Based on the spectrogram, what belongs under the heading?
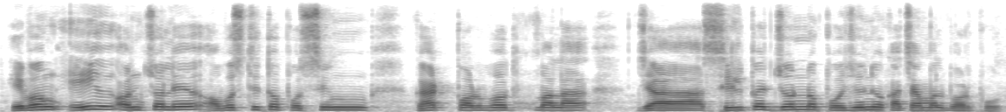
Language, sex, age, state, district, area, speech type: Bengali, male, 45-60, West Bengal, Paschim Bardhaman, urban, spontaneous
